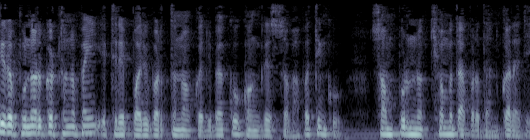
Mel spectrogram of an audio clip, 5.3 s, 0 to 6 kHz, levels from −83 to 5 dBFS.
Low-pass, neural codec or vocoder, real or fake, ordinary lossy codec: 5.4 kHz; none; real; none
